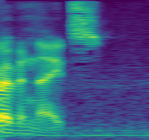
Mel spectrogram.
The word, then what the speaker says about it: Revanites: Not like the Revanite, the Revankiss, the Revanites. It's a more, you know, accurate pronunciation, the Revanites.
